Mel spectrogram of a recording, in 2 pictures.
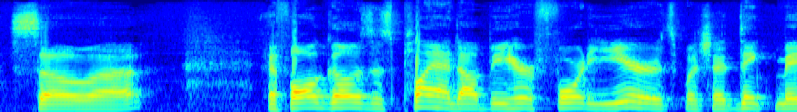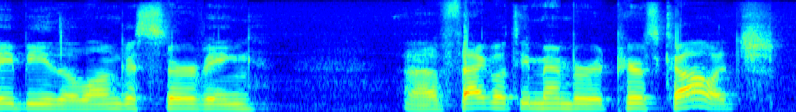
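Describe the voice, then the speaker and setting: A man in his forties talking casually about his work as a college math instructor, in a hesitant, measured manner. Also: on the high side, little pitch movement, mellow, clear, resonant tone. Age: 40s.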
